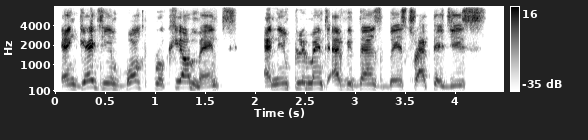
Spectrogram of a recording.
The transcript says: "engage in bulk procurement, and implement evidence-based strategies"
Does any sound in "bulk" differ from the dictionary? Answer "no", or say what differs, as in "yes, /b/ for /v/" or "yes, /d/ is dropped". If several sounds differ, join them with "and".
yes, /l/ is dropped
